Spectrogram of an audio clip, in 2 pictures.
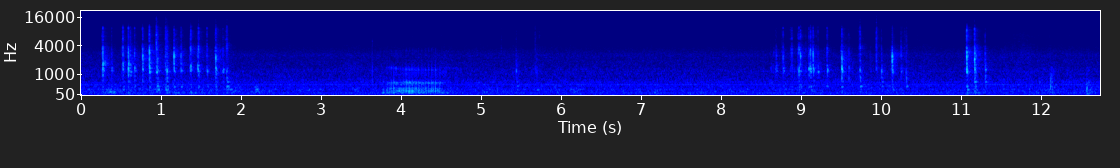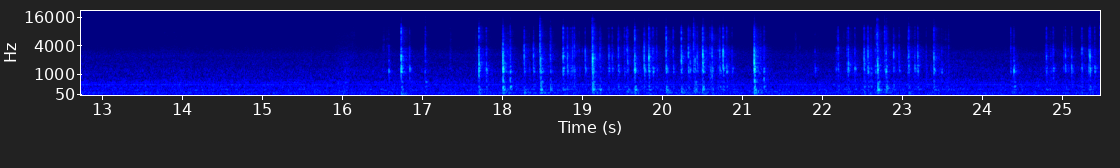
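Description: Computer keyboard typing comes in bursts of quick clicks separated by pauses, close and fairly quiet over a faint steady hum.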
